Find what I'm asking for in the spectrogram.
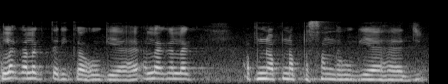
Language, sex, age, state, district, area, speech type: Hindi, female, 45-60, Bihar, Madhepura, rural, spontaneous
